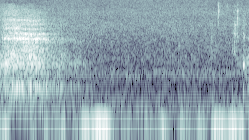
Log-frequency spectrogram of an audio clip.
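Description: A man breathing out a long, breathy exhale of vapour after a draw on an e-cigarette, over in under a second. A soft low bump follows about a second in.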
